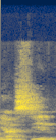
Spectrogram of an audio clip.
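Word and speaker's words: Yāsīn: Banyak yang membaca seperti ini. Yasin wal Qur'anil Hakim. Karena apa? Karena memang ada bunyi nun, kemudian ada waw, dianggap gunnah. Nah, padahal yang sahih adalah tetap bacanya Yasin wal Qur'anil Hakim kalau diwasolkan.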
